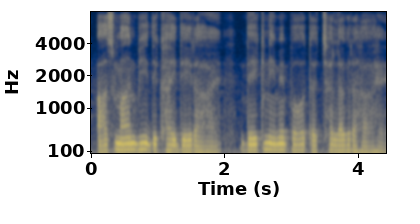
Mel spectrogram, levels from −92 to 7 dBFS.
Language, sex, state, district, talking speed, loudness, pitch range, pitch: Hindi, male, Chhattisgarh, Bilaspur, 175 wpm, -18 LUFS, 105-125 Hz, 115 Hz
